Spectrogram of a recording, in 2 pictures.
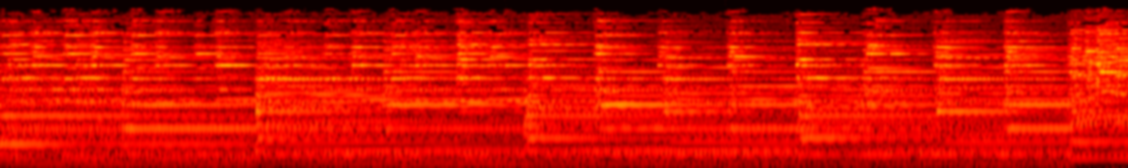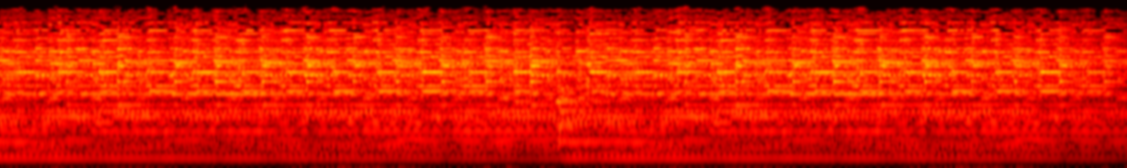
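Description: Russian Orthodox church bells ringing a festive peal: many bells sounding together, with new strikes about once a second. About seven seconds in it cuts to another belfry's bells, higher and more densely rung.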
